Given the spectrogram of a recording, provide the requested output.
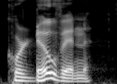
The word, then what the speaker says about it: cordovan: And I want to say cordovan leather, but you know, if we look back at yesterday's episode, it's the emphasis is on the first syllable.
